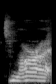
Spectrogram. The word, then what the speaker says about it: Tamara: people pronounce it of Tamara, it sounds almost like tomorrow, like you're saying tomorrow quickly, which would mean that it's always out there.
